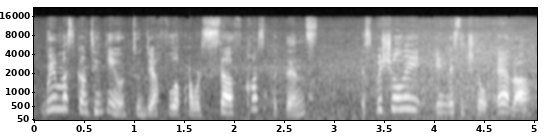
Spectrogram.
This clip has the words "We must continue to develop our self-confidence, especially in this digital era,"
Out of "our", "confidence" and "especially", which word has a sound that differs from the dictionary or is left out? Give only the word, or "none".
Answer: confidence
